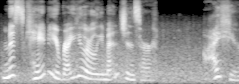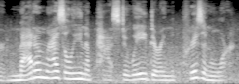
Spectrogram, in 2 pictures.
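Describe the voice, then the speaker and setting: Woman playing a gentle, high, lilting companion. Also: lively intonation, moderate pace, noisy background, lightly acted. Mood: wistful. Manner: soft-hearted, polite, reassuring. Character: gentle, kindhearted young female companion. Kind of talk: video game voice acting.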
